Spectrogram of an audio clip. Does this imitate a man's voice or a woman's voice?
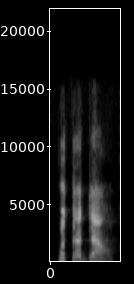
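woman. It is said in a lighter, softer woman's voice. The child does not take the command seriously. "a woman tells her tells her child"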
